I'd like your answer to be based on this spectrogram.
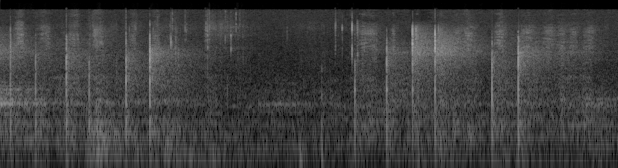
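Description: Pen or pencil writing code by hand on paper, with irregular sharp taps and scratchy strokes, close and fairly quiet, with no talking.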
